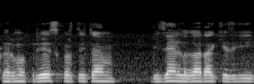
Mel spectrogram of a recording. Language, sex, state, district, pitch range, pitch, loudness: Rajasthani, male, Rajasthan, Churu, 140-150 Hz, 145 Hz, -16 LUFS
